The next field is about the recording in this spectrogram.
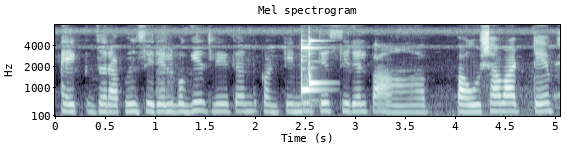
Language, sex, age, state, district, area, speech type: Marathi, female, 18-30, Maharashtra, Wardha, rural, spontaneous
